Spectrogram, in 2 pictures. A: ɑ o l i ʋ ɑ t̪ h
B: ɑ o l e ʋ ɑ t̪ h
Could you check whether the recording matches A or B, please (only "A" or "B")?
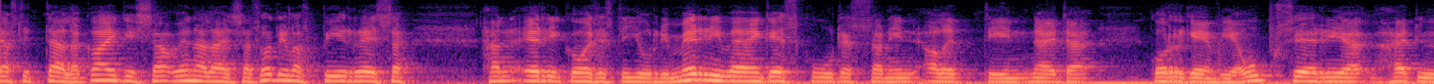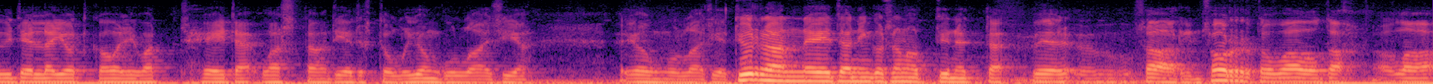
A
